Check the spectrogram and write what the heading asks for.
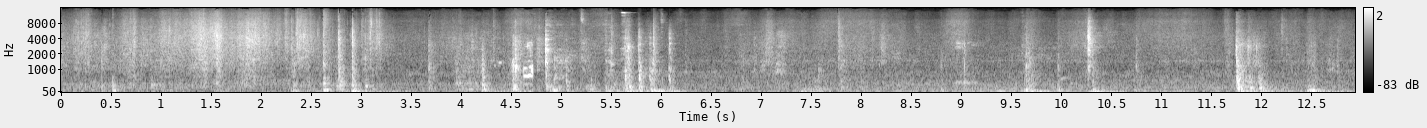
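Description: Handling noises from a sleeper-train berth being made up: irregular knocks and clunks, bedding in plastic bags rustling, and a couple of sharper thumps as the metal berth rail and mattress pads are handled, over a steady low hum.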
